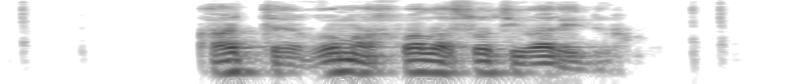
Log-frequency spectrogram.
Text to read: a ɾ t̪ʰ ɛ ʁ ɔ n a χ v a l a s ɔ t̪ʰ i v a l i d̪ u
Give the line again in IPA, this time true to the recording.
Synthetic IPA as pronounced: a ɾ t̪ʰ ɛ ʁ ɔ m a χ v a l a s ɔ t̪ʰ i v a ɾ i d̪ u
